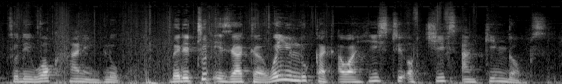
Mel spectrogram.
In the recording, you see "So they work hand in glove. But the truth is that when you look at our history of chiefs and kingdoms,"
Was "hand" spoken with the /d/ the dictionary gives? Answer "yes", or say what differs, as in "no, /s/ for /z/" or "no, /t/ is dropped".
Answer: no, /d/ is dropped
